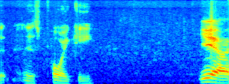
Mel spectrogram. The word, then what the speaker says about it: potjie: O I think T that's the way you J I pronounce E. it is Poiki.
